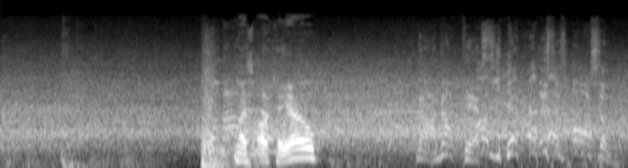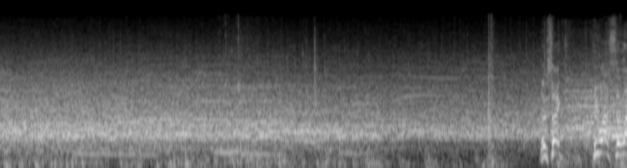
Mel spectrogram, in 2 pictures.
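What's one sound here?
Heavy thuds of bodies hitting a wrestling mat ring out.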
